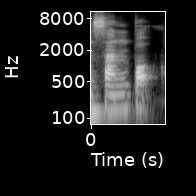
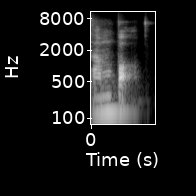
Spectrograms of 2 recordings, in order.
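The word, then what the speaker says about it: さんぽ: Nah, ini pakainya sampo bacanya, bukan sanpo gitu ya. Jadi ada memang bunyinya seperti itu pakai M. M kalau kita di Indonesia itu sampo. Walaupun hiragananya N gitu ya.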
